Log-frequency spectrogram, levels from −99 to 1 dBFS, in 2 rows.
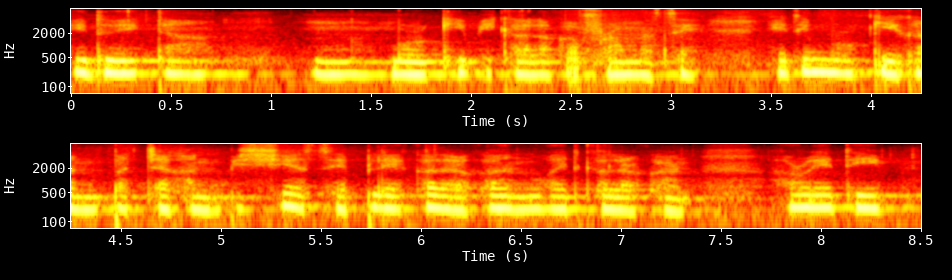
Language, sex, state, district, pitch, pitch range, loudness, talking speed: Nagamese, female, Nagaland, Dimapur, 205 Hz, 200-215 Hz, -17 LUFS, 155 wpm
